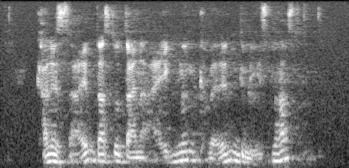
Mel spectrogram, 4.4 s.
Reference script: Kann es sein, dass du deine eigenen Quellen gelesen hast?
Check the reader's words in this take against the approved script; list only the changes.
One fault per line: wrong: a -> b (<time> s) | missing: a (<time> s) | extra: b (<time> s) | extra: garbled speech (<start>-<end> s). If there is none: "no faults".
no faults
